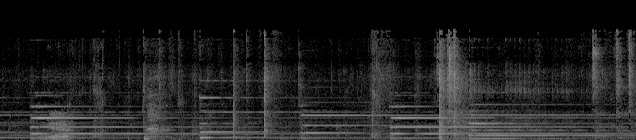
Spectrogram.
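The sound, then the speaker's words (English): Several clocks chime at once, overlapping ringing tones struck one after another and lingering, with steady ticking underneath and a faint murmur in the background. “Blowing clocks. They always start when you want to record something.”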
